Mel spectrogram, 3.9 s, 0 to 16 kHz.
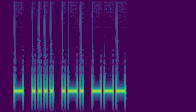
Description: Morse code, heard as a keyed tone, about 20 wpm, 690 Hz. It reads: THRO
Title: Build A Word - 2 Letters At A Time - 6-Letter Words - 20wpm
